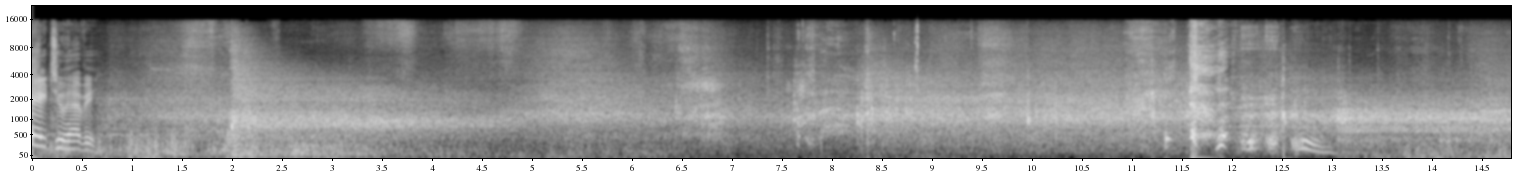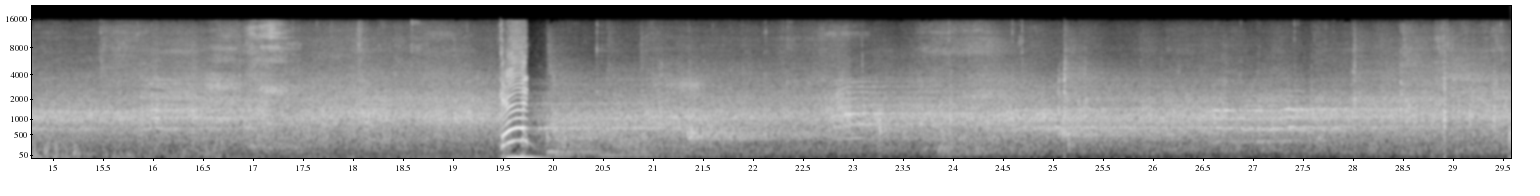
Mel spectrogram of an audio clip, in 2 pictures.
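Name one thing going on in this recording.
Sounds echo through a large indoor rink.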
